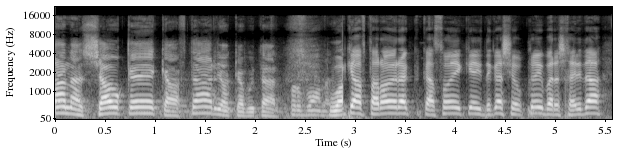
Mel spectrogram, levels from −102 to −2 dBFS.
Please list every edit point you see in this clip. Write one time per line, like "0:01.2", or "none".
0:02.9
